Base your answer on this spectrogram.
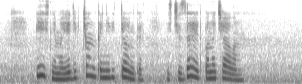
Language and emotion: Russian, positive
